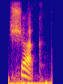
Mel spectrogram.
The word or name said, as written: shuck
